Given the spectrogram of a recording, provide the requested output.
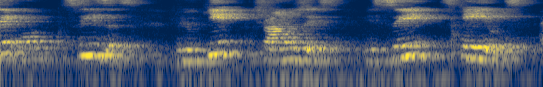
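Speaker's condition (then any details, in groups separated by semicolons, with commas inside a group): No condition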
